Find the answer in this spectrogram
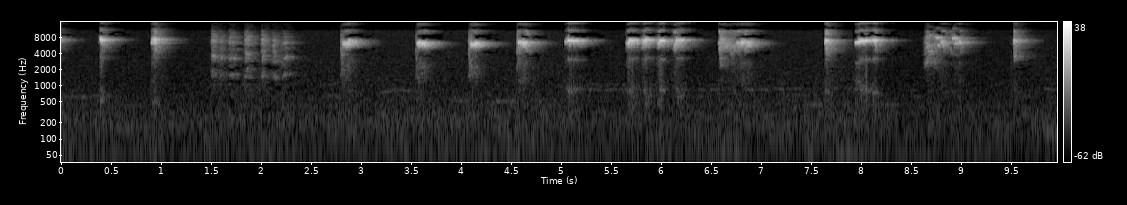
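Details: High, thin squeaky notes of a blue-crowned hanging parrot, mostly single chirps spaced about half a second apart, with one brief buzzy, stuttering burst early on and some doubled notes later.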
